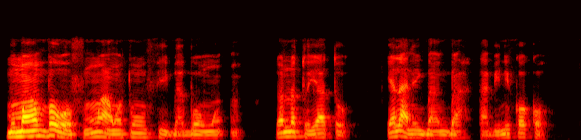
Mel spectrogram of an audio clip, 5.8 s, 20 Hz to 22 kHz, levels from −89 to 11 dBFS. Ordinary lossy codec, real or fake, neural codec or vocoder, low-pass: Opus, 32 kbps; real; none; 7.2 kHz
